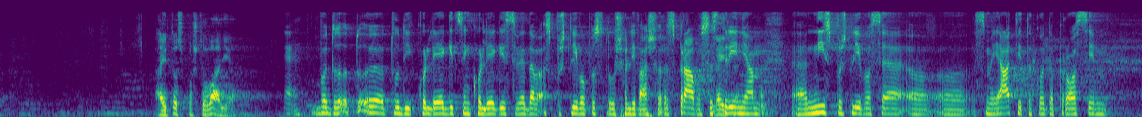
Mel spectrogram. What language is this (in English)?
Slovenian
